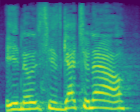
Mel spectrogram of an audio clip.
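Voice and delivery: usual speaking voice

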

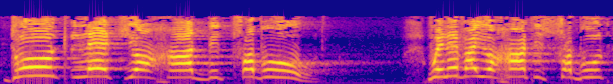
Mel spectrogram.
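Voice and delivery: loud, slow, rising preacher's call; full-force preaching. Acted. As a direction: preach it out to the whole room.

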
